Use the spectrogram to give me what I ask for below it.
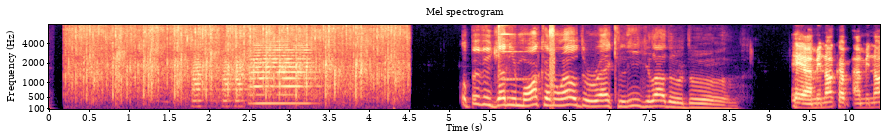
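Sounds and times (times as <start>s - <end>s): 
round of applause: 0.0s - 4.6s
speech: 1.8s - 3.4s, 5.2s - 8.7s, 9.3s - 10.3s.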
